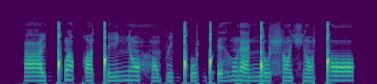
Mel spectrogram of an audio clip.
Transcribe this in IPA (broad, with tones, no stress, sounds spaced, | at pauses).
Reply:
ʕ i˨ ǃʼ ũ˦˨ qʷ ɪ˨˦ ǃ i˨˦ ɲ ɔ̃˦ h ɔ̃˨ p i˨ ǃʼ u˧ ǃʼ ɪ˧ ɦ ũ˦ ɾ æ˨˦ ŋ͡ǃ u˧ ɬ ɔ̃˧ ç ɔ̃˧ ŋ͡ǃ ɔ˦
